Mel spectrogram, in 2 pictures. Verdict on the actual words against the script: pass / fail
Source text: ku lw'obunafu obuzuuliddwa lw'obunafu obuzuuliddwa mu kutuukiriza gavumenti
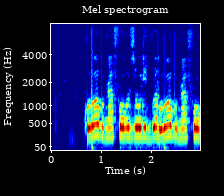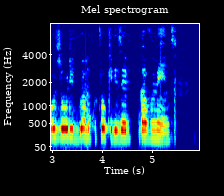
pass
